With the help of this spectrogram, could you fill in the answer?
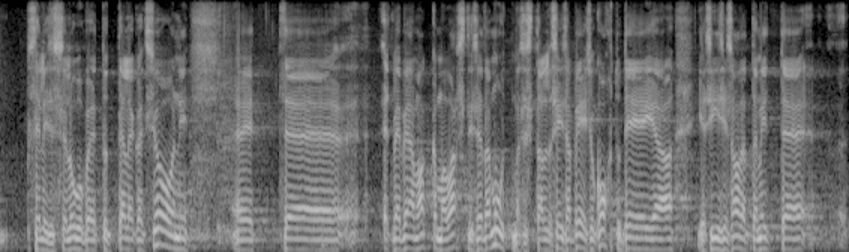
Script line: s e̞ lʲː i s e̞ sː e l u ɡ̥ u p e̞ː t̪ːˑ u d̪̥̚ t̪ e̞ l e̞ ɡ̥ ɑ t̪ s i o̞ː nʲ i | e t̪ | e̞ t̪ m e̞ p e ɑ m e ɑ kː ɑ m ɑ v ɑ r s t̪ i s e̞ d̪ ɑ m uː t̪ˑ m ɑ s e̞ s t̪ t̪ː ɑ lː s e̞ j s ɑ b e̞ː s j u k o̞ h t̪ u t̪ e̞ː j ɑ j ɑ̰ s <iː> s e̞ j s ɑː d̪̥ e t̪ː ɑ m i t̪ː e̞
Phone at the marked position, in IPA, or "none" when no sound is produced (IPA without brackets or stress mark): iː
